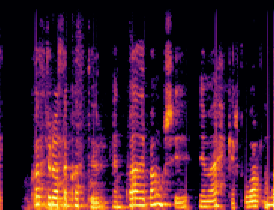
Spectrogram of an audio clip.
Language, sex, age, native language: Icelandic, female, 40-49, Icelandic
